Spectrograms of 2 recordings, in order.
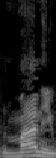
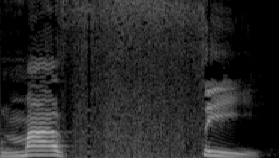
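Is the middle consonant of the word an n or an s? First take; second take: n; s. First: The middle consonant is an n sound. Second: The middle consonant is an s sound. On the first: The speaker calls it wrong. "we don't say money" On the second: The speaker calls it right. "we said massi"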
